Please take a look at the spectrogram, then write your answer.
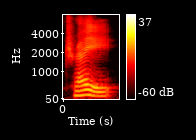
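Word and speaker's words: trait: but there is surely no reason by such words as trey t r a i t and vaz should not be pronounced after the english fashion and we might well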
